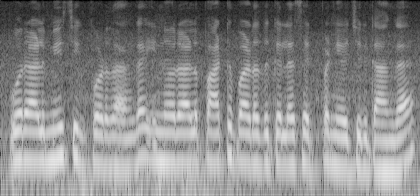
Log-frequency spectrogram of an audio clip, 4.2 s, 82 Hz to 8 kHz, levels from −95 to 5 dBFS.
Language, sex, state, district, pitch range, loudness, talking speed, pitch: Tamil, female, Tamil Nadu, Kanyakumari, 165-185 Hz, -13 LUFS, 170 wpm, 175 Hz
